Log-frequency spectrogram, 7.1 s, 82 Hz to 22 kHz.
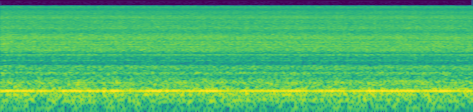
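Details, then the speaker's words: TLP Audio TPS 10 phono stage (76 dB gain) on TG-1 power supply with no SP capacitor packs: steady low power-supply ripple hum much louder, masking faint rush/hiss; residual noise still called acceptable for this gain. "the rush noise is still there it may sound a little less than before but it is only because the hum is covering the rush noise the hum is a lot louder without any sp capacitor pack"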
